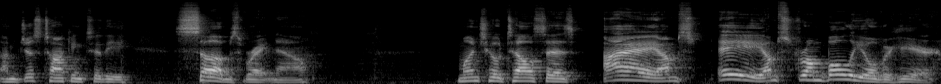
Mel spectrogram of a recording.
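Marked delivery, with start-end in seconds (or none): 6.0-9.4 put-on New Jersey accent, pitched up. Reading a subscriber's chat message aloud, the speaker does a new jersey accent. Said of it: "I'm putting a New Jersey accent to it".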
